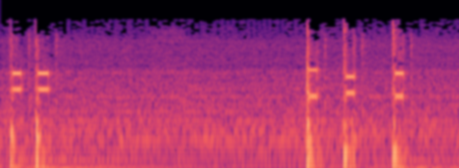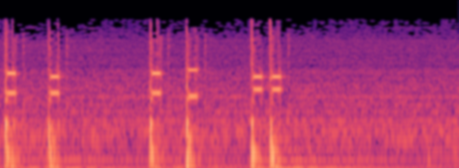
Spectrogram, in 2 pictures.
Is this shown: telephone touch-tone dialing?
yes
